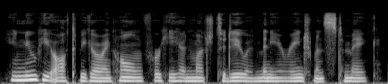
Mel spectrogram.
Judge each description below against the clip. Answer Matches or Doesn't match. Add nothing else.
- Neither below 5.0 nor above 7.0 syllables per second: Matches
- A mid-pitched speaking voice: Matches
